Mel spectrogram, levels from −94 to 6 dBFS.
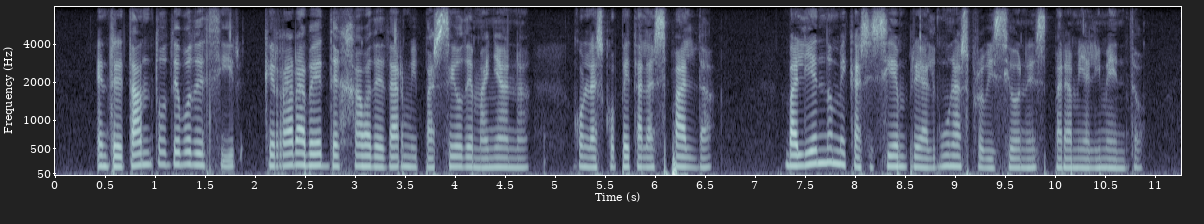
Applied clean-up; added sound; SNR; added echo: none; none; none; none.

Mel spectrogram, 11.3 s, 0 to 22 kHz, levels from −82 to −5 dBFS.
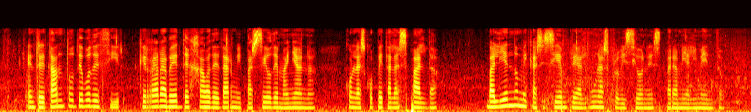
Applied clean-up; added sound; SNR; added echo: none; Waves, surf + Truck; 17 dB; none.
